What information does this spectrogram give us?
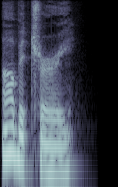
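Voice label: "arbitrary", British English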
